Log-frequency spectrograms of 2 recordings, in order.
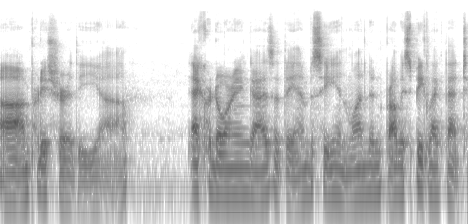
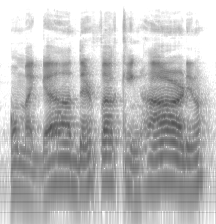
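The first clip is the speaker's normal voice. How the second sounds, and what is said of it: Put-on LA Cholo Mexican accent. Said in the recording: “that's like a like a LA Cholo Mexican accent.”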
